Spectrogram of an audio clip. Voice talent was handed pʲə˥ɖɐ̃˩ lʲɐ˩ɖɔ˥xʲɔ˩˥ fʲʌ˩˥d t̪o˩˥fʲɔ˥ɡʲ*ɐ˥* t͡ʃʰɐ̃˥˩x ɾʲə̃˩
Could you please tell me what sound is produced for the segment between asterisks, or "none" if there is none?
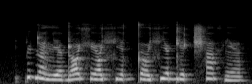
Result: ɐ˧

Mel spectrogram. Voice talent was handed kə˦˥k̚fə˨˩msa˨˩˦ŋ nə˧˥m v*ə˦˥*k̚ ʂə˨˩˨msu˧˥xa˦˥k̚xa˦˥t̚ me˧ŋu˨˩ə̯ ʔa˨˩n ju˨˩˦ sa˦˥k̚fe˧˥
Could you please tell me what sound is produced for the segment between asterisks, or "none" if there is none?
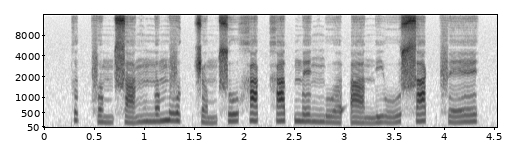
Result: ə˦˥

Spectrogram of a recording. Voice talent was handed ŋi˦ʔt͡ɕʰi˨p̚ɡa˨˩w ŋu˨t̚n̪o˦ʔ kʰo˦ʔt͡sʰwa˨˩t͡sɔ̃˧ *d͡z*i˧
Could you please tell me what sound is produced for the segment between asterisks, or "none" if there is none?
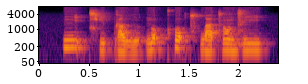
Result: d͡z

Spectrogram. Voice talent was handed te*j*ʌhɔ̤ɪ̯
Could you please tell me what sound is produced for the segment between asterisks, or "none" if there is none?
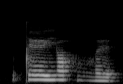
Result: j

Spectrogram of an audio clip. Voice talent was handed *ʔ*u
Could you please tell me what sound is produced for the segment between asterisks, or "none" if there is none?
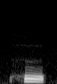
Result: h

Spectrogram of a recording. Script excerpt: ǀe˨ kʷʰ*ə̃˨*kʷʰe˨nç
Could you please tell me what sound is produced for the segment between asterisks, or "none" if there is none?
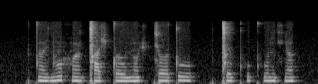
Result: ə˨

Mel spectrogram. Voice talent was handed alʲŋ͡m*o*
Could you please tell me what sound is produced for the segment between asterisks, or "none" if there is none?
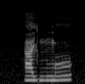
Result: o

